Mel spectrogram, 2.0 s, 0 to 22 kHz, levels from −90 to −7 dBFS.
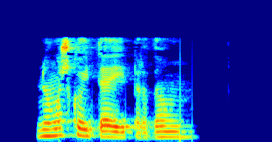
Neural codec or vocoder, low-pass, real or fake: none; 7.2 kHz; real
